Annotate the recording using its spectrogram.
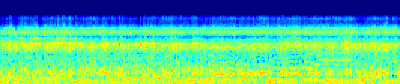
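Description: Dense, steady din of a live crowd and band: many voices and singing over music, with no pause.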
